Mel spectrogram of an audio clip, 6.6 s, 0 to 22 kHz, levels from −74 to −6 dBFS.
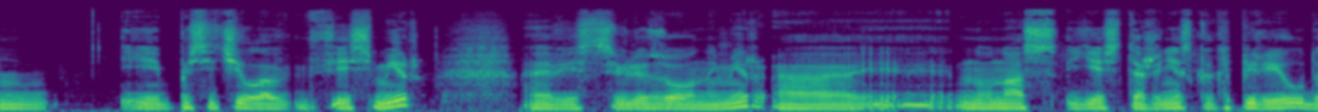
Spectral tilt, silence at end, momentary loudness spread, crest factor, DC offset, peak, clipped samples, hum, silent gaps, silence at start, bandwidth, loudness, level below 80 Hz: -4.5 dB/octave; 0 s; 8 LU; 16 dB; under 0.1%; -6 dBFS; under 0.1%; none; none; 0 s; 16.5 kHz; -22 LUFS; -46 dBFS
